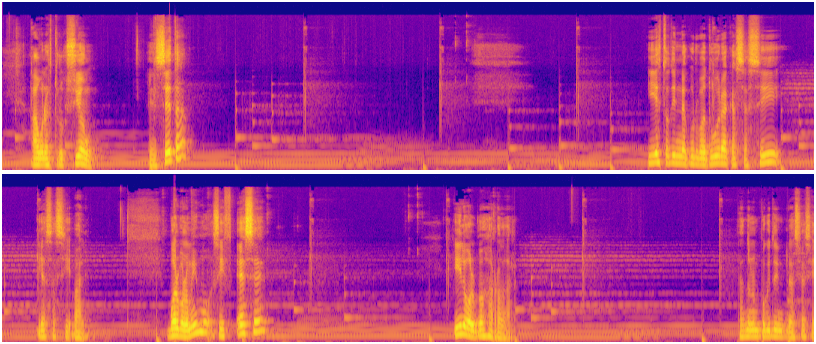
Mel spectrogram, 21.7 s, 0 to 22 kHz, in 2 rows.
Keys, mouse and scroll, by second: 0.9 e, 13.5 shift+s, 14.5 s, 17.3 click.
